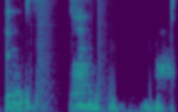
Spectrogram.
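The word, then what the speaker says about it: Yoota: Dibacanya Yota atau Yuta karena double O. Ya, silakan. Belum terdengar suaranya. Biasa dipanggil Yota, asli Surabaya.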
